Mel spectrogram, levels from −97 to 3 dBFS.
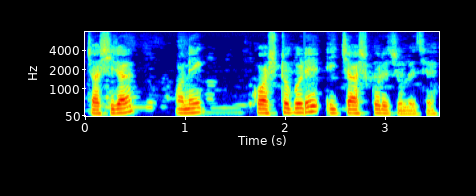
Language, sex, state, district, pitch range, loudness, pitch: Bengali, male, West Bengal, North 24 Parganas, 135-160 Hz, -18 LUFS, 145 Hz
